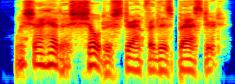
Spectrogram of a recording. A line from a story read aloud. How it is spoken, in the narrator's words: she muttered under her breath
